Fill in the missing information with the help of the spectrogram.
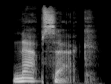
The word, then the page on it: knapsack: American English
